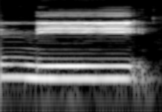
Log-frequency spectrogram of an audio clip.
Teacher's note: नून के नीचे ज़ेर है, आगे या साकिन है, ये या मद्दा है, एक अलिफ की मिकदार खींच कर पढ़ेंगे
